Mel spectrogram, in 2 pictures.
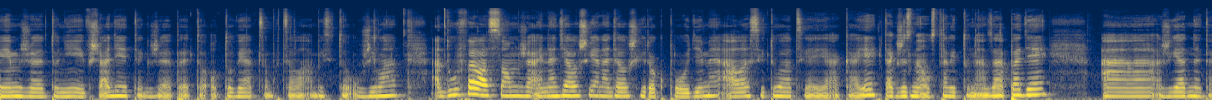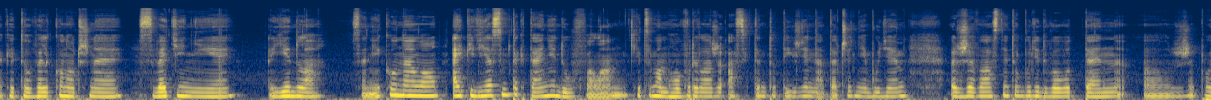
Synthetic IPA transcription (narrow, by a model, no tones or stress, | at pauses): ɪɛmʒɛt̪ɔɲɪɛjɛfʃa̰ɟɛt̪aɡʒɛ̰pɾɛ̰t̪ɔ̰ʔɔ̰t̪ɔʋɪat͡ssɔmxt͡sɛ̰la̰ʔa̰bisi̥t̪ɔ̰ʔuʒilaʔa̰d̪uːfalasɔmʒɛʔa̰jnaɟalʃianaɟalʃiːɾɔkpʊɔjɟɛmɛʔa̰lɛsit̪uaːt͡sia̰jɛ̰ʔa̰ka̰ːjɛt̪aɡʒɛzmɛʔɔst̪alit̪una̰zaːpaɟɛʔaʒɪad̪nɛt̪akɛːt̪ɔʋɛʎkɔnɔt͡ʃnɛːsʋɛcɛɲɪɛ | jɛd̪lasa̰ɲɛkɔnalɔʔajkɛɟjasɔmt̪akt̪ajɲɛd̪uːfa̰la̰kɛcsɔmʋaːmɦɔʋɔɾilaʒɛʔasi̥t̪ɛnt̪ɔt̪iːʒɟɛɲːa̰t̪aːt͡ʃaɟɲɛbuɟɛmʒɛʋlasɲɛt̪ubuɟɛd̪ʊɔʋɔt̪ːɛnʒɛpɔ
